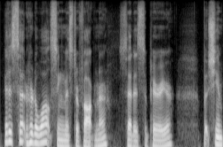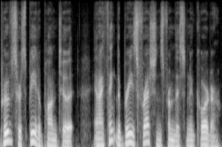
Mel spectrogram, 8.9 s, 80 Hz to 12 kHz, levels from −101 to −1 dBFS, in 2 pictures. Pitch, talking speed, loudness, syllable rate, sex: 115 Hz, 195 wpm, -18 LUFS, 5.2 syllables/s, male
